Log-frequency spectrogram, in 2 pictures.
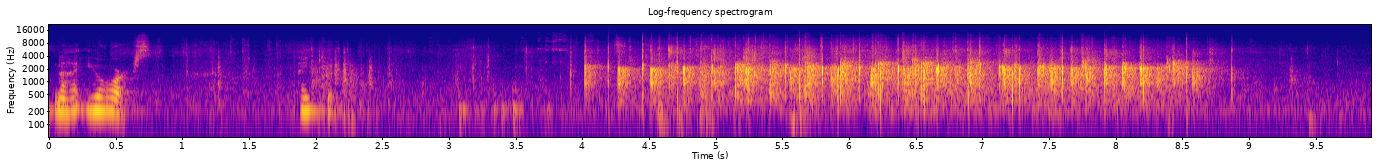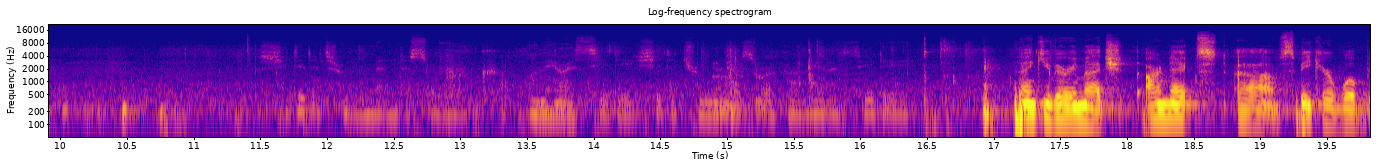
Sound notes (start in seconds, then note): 3.8 applause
